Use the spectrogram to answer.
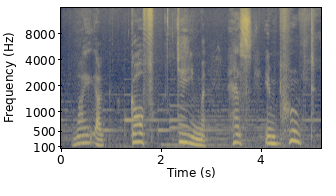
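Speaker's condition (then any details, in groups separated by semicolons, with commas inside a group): Voice dystonia; voice lost, tongue overcontracts, marker between teeth, synthetic voice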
